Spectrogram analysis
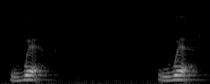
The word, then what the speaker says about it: with: We have the TH sound in with, so make sure you're putting your tongue between your teeth. With, with.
